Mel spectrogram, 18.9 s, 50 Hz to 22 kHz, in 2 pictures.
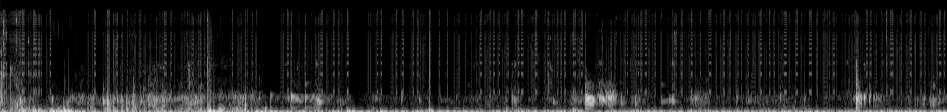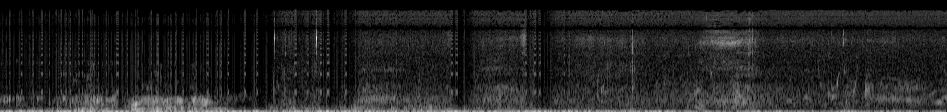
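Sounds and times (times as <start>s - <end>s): muffled underwater rumble: 0.0s - 18.9s.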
